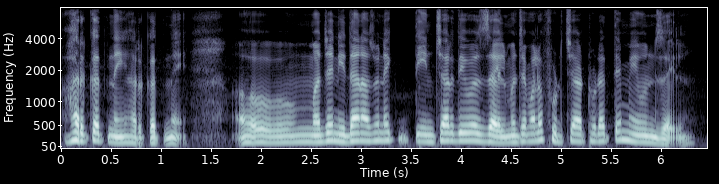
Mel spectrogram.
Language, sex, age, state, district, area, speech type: Marathi, male, 30-45, Maharashtra, Kolhapur, urban, spontaneous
